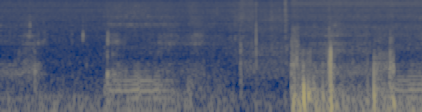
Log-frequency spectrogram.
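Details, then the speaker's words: A sleeping woman snoring: soft, irregular low rumbling snorts and rattles; snoring. "Oh my gosh. You're snoring, honey."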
